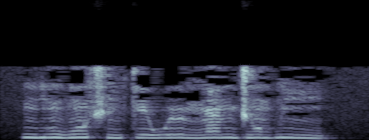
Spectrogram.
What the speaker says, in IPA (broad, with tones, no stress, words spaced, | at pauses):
ŋɡũ˥˩võ˥ʃĩ˩˥ke˧ wø˥˩ ŋæ̃˥nd͡ʒõ˥ɓĩ˥˩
